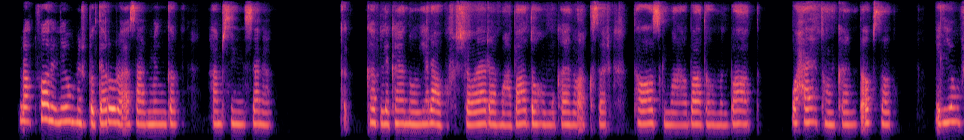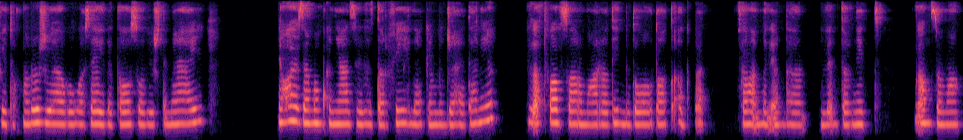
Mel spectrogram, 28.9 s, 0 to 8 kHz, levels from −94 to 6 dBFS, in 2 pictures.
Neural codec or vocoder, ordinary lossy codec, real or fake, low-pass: none; none; real; none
